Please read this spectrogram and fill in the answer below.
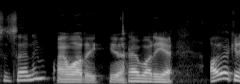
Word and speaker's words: Ayoade: Is that how you pronounce his surname? Ayoade, yeah.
